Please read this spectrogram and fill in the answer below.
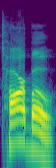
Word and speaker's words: Thabo: Thabo, pronounced Tarbo. There's no R in the way you pronounced it, which confuses me.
